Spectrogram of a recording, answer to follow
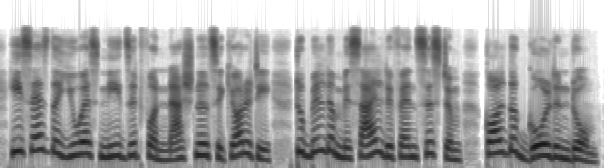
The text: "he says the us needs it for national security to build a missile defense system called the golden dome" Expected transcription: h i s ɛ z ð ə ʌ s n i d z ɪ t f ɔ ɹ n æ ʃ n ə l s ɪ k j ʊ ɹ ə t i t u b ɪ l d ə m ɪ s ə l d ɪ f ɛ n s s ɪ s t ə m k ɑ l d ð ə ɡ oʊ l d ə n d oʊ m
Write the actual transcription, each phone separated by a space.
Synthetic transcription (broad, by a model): h i s ɛ z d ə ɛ s n i d z ɪ t f ɔ ɹ n æ ʃ n ə l s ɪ k j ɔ ɹ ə t i t u b ɪ l d ə m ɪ s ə l d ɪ f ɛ n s s ɪ s t ə m k ɑ l d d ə ɡ oʊ l d ə n d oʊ m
